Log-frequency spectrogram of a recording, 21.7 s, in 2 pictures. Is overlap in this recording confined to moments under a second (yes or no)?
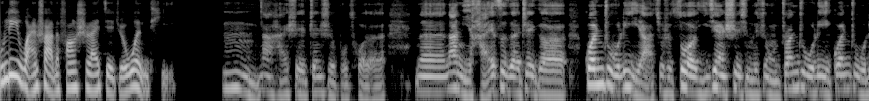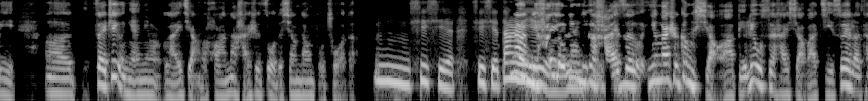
no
